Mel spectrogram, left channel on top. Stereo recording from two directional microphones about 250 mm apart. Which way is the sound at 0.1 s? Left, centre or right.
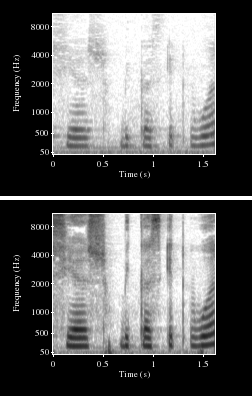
Right.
